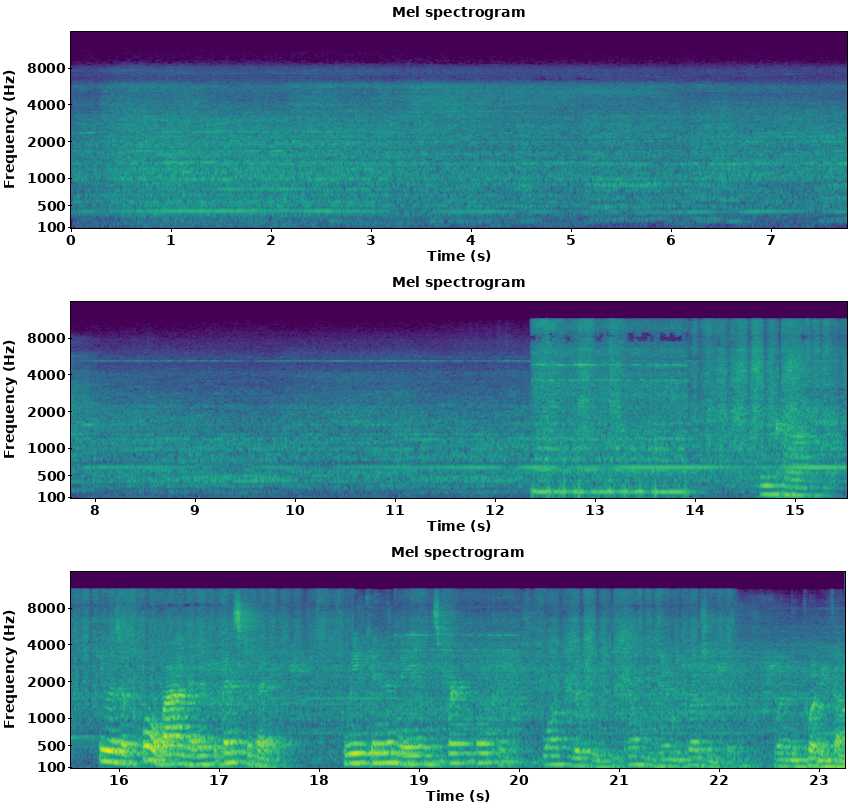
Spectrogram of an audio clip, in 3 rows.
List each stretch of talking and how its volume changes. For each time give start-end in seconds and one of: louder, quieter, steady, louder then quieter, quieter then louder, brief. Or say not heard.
14.7-15.1 brief
15.8-23.2 quieter.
